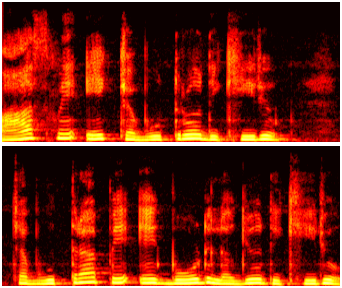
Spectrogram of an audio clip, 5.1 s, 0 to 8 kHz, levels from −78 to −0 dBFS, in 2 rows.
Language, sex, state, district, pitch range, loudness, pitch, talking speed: Rajasthani, female, Rajasthan, Nagaur, 180-220 Hz, -14 LUFS, 195 Hz, 130 wpm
